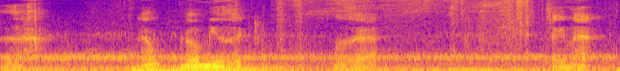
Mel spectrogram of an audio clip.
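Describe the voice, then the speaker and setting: Male let's player, lower register, casual muttered asides, clearly noisy recording over game ambience. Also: a little slow. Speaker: video game player, host. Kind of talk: casual let's play commentary.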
